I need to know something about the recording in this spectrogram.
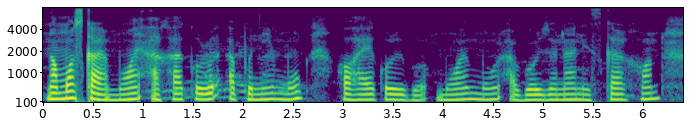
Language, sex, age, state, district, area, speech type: Assamese, female, 18-30, Assam, Dhemaji, urban, read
